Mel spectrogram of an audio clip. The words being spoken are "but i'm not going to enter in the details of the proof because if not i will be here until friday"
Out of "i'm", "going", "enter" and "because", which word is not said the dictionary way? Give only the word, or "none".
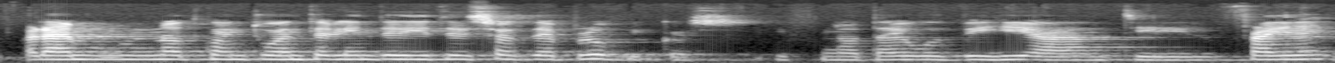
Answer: because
